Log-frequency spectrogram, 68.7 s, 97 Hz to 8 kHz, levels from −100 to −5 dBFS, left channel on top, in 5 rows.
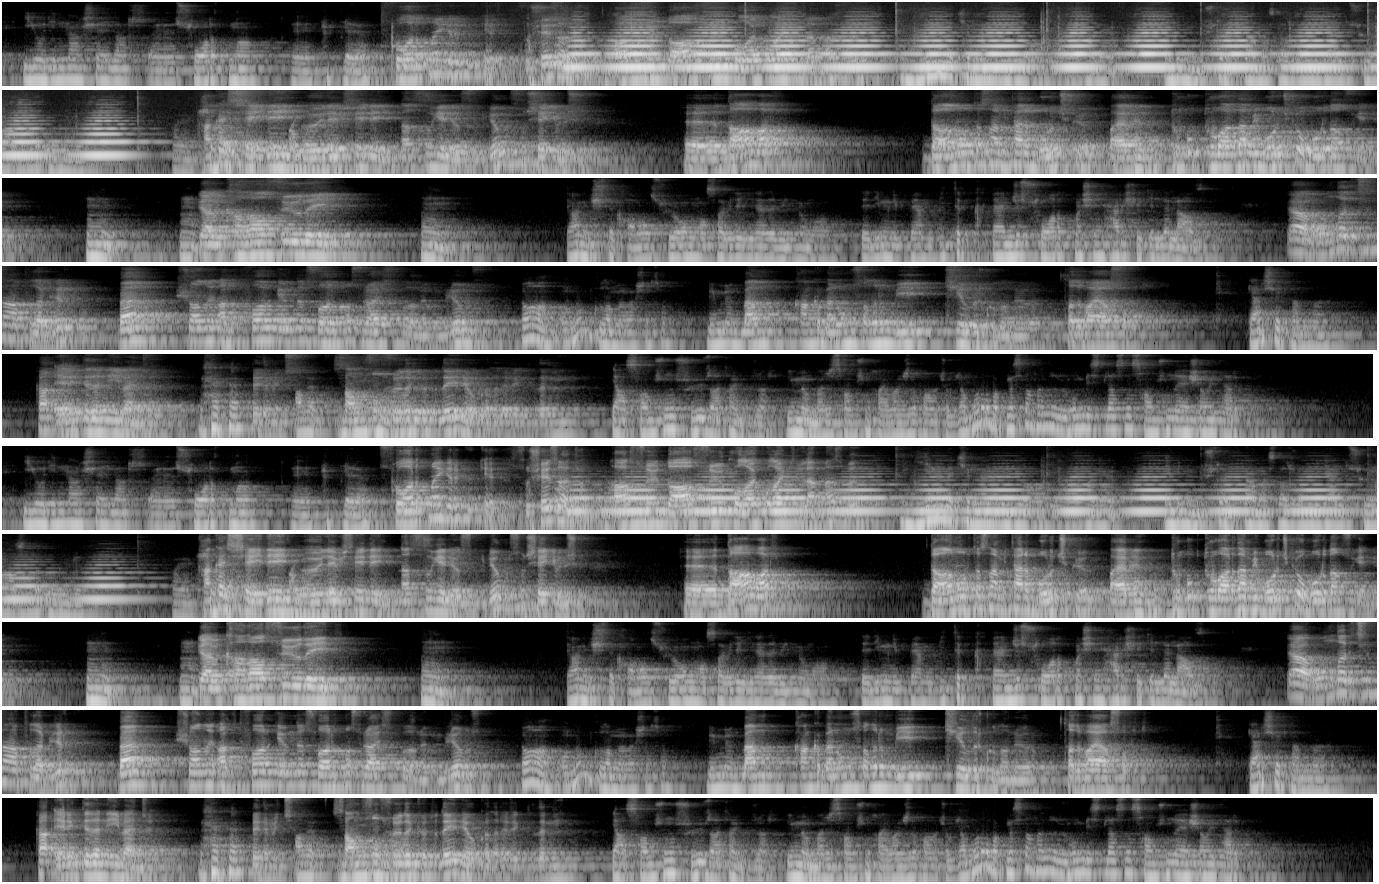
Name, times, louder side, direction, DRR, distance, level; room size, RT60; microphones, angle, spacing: voice 1, 0.2-2.5 2.9-3.7 5.5-6.5 9.0-11.2 11.6-14.6 15.5-16.1 16.6-17.2 25.1-25.3 28.3-28.7 29.3-29.5 31.7-32.0 33.2-39.6 46.4-48.0 48.3-48.7 53.7-54.5 57.0-57.4 57.9-59.2 61.1-67.4, equal, 10° right, 5 dB, 0.5 m, -35 dB
Organ, 3.9-4.0 4.8-4.9 5.3-15.2, left 6 dB, 80° left, 0.4 m, -25 dB
voice 2, 3.9-5.0 5.2-8.6 15.7-19.5 20.6-21.5 23.0-27.5 29.5-30.8 40.4-42.0 42.4-46.0 48.6-48.9 49.2-50.4 50.7-51.6 51.9-52.6 55.4-56.6 57.5-57.8 58.4-60.6, right 1 dB, 65° right, 6 dB, 1.2 m, -30 dB
10.5 x 8.6 x 6.8 m, 1.4 s
head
